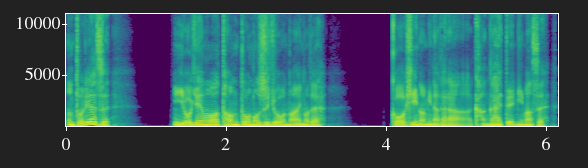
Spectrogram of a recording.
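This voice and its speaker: A man playing a caring, easygoing high school teacher in a voice drama, speaking conversationally with gentle concern. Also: animated, normal speed, dry recording, clean studio sound, close to an everyday voice. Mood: worried, polite. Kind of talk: scripted Japanese voice drama acting.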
